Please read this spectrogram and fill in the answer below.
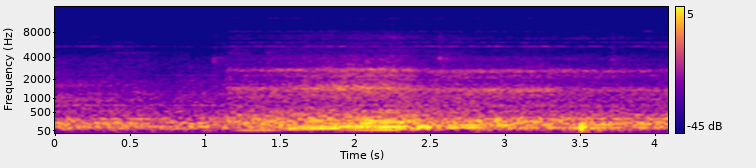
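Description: Faint steady background rumble with a thin hum, swelling a little about a second in and easing off after about two seconds.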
